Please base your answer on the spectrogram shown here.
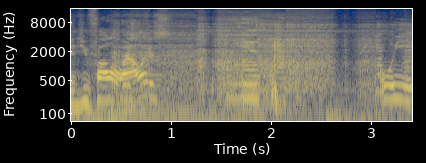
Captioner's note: spirit box voice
